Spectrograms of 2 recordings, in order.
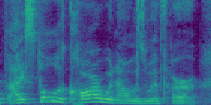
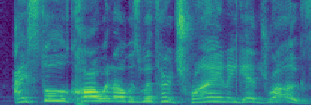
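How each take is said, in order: First: Said in the usual way. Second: Louder, higher confession; emphatic louder retelling. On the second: Real, not acted. Confessing to viewers, louder and higher. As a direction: hit the repeat harder than the first time.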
